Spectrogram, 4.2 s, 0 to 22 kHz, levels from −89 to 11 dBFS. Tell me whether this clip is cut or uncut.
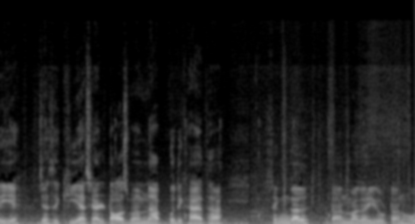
cut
